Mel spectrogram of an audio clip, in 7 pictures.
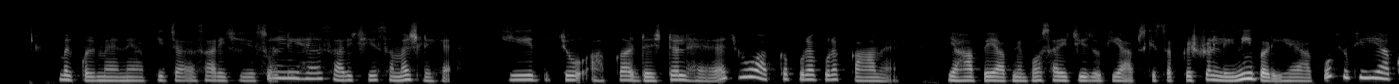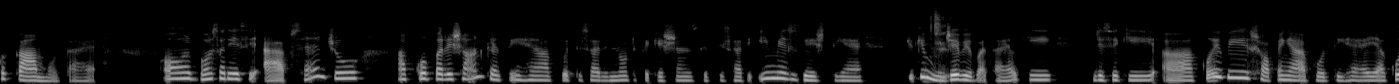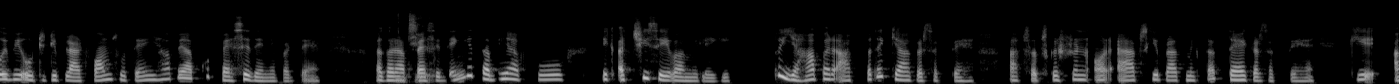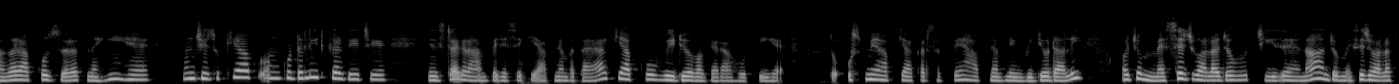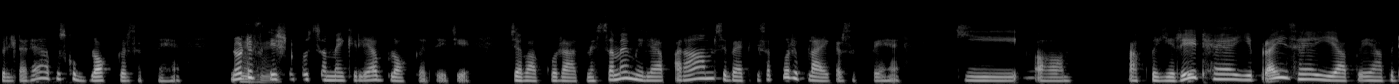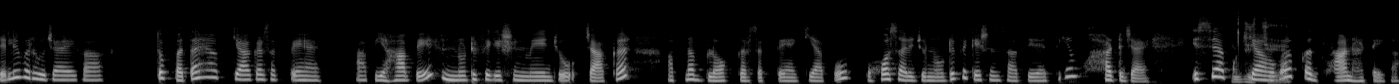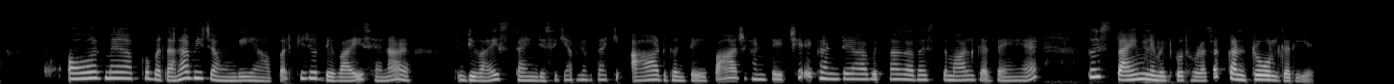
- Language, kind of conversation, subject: Hindi, advice, आप अपने डिजिटल उपयोग को कम करके सब्सक्रिप्शन और सूचनाओं से कैसे छुटकारा पा सकते हैं?
- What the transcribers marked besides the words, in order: tapping; in English: "ऐप्स"; in English: "सब्सक्रिप्शन"; in English: "ऐप्स"; in English: "नोटिफिकेशन्स"; in English: "ईमेल्स"; in English: "शॉपिंग ऐप"; in English: "ओटीटी प्लेटफॉर्म्स"; in English: "सब्सक्रिप्शन"; in English: "ऐप्स"; in English: "डिलीट"; in English: "मैसेज"; in English: "मैसेज"; in English: "फ़िल्टर"; in English: "ब्लॉक"; in English: "नोटिफ़िकेशन"; in English: "ब्लॉक"; in English: "रिप्लाई"; in English: "रेट"; in English: "प्राइस"; in English: "डिलीवर"; in English: "नोटिफ़िकेशन"; in English: "ब्लॉक"; in English: "नोटिफ़िकेशंस"; other background noise; in English: "डिवाइस"; in English: "डिवाइस टाइम"; in English: "टाइम लिमिट"; in English: "कंट्रोल"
